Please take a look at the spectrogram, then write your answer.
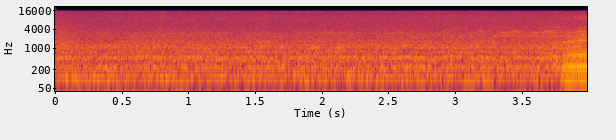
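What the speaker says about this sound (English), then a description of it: "I think most of the bees are in" Dense swarm of honeybees droning steadily around a wooden hive box at a cabin cutout, a continuous close buzz that holds level and swells slightly louder near the end.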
